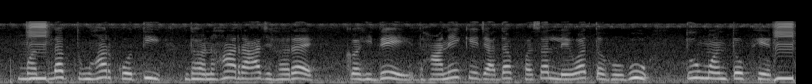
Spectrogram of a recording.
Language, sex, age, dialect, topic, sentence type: Chhattisgarhi, female, 18-24, Western/Budati/Khatahi, agriculture, statement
